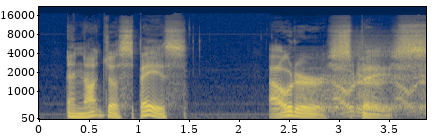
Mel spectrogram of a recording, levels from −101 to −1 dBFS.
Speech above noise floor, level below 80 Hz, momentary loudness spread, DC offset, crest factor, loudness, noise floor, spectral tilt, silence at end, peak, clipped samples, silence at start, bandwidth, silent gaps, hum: 42 dB; -48 dBFS; 8 LU; under 0.1%; 16 dB; -17 LUFS; -58 dBFS; -4.5 dB/octave; 0 s; -2 dBFS; under 0.1%; 0.3 s; 16 kHz; none; none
